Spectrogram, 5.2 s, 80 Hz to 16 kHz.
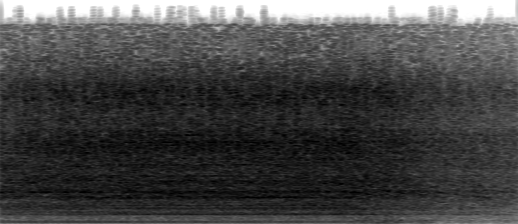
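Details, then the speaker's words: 2006 Pontiac GTO V8, 36,000 miles, after BCM replacement: idle with slightly uneven beat and occasional hiccup from an intermittent cylinder three misfire; fuel trims single digits, MAF 8 g/s. "You can still you can hear it hiccuping. So, fuel trims are okay. Let's go back to misfire data and focus on this uh cylinder three."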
